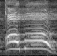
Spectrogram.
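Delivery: high loud call; comic loud answer; punchline call. Real, not acted. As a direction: bang out the answer. Punchline granted.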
